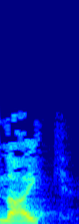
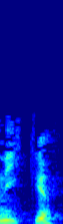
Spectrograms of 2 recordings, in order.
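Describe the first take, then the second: First: The name is pronounced the English way. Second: The name is pronounced the Swedish way. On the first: The speaker calls it wrong. "Inte Nike" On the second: The speaker calls it right. "utan Nike. Ett svenskt företag"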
